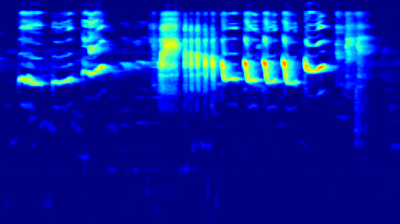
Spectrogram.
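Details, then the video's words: Besetan-style song of a white-eye: two short whistles open, then a buzzy rattle leading into a quick series of repeated sharp downslurred notes. "SUARA BESETAN KAPAS TEMBAK ‼️ GACOR ‼️"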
